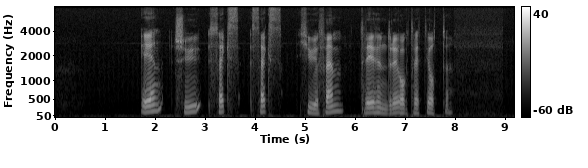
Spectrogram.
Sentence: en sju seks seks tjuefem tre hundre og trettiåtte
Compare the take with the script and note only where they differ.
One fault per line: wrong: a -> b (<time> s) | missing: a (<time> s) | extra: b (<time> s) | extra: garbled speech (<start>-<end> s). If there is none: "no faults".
no faults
